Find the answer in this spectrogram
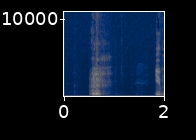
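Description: A single throat clearing, one short harsh burst about half a second in.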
